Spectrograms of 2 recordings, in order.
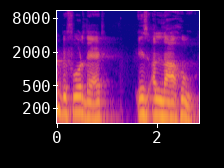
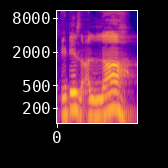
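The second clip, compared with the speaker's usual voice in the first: slow, loud stress on "Allah"; emphatic stress on Allah; 8 dB louder than usual. Shown as a demonstration. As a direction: lean hard on "Allah", drawing it out. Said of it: "You have to emphasize".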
